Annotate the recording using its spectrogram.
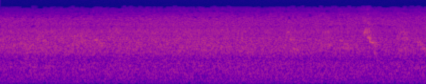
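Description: Steady wash of heavy ocean surf, an even rushing noise with no single wave crash standing out, and a few faint high chirps near the end.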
